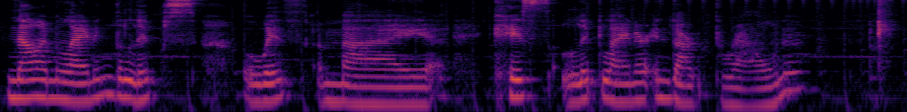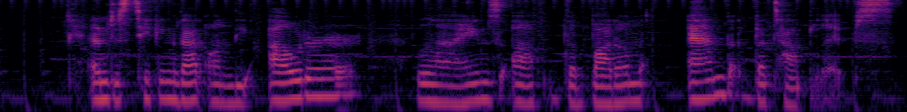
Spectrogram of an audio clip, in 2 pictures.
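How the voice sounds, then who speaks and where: Woman, Jamaican accent, deep voice, chatty makeup vlog talk, soft music underneath. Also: slow pace. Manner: chatty, addresses viewers as guys, laughs often. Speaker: beauty vlogger. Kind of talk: casual makeup tutorial narration. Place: home room under bright lights.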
